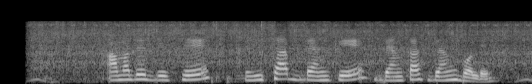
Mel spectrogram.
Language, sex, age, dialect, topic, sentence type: Bengali, female, 31-35, Northern/Varendri, banking, statement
